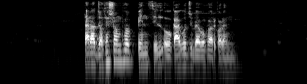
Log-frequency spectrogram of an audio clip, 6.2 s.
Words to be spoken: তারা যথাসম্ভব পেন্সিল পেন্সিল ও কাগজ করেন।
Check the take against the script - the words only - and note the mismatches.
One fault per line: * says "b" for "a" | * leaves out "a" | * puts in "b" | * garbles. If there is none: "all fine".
* leaves out "পেন্সিল"
* puts in "ব্যবহার"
